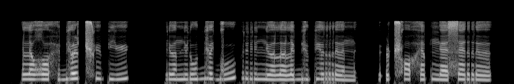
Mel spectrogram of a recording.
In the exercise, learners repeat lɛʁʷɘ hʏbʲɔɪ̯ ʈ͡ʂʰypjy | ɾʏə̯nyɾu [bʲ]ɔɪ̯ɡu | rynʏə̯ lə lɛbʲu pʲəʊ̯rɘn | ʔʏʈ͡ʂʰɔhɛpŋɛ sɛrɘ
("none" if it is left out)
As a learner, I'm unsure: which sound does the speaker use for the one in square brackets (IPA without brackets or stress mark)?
bʲ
